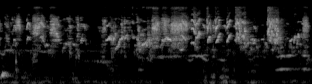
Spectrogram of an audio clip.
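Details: Busy high-pitched twittering from pet budgerigars, chirping happily: scratchy, fast warbled notes pour out almost without pause, with a few thin whistled tones.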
